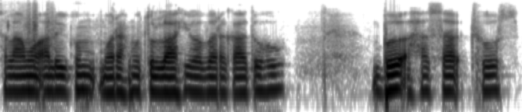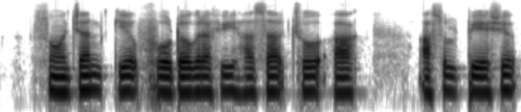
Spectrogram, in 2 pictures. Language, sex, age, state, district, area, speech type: Kashmiri, male, 18-30, Jammu and Kashmir, Kulgam, rural, spontaneous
